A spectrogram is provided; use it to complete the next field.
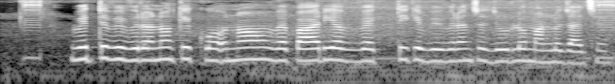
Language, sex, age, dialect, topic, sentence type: Maithili, female, 18-24, Angika, banking, statement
